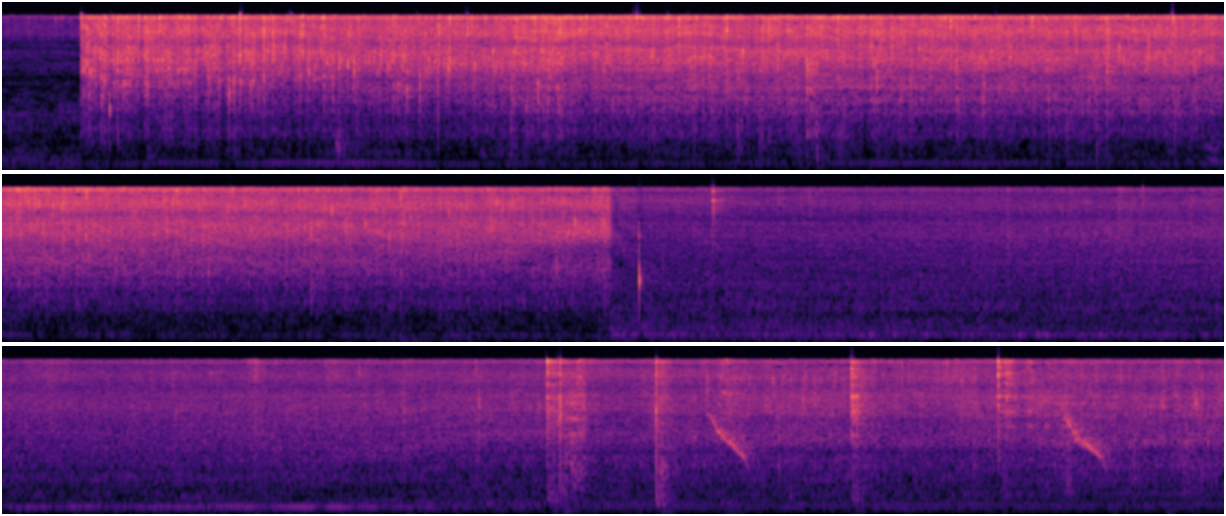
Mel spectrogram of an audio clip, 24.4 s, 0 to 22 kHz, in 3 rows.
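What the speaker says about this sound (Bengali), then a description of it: "তেলটা গরম হয়ে গেছে, এখন আমি এর মধ্যে অল্প একটু 5 ফোড়ন দিয়ে দিচ্ছি।" Panch phoron spices fry in hot oil with a strong, even sizzle that drops to a quieter crackle halfway through, followed by a few sharp clinks and taps.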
